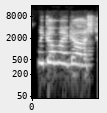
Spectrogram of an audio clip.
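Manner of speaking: high, teary laugh-cry on oh my gosh. Retold or imitated. [name] retelling opening the gift, teary laugh-cry. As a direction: let the voice crack into tears. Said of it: "And I'm crying".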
